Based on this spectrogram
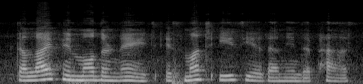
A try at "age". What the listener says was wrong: So you might say the life in the modern age. Age. So you didn't quite pronounce that j at the very end of that word. So your intelligibility was a little bit affected.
